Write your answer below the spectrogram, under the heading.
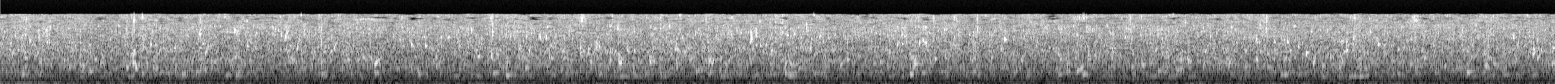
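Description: Faint, steady hiss of background ambience, sprinkled with many small scattered ticks.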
